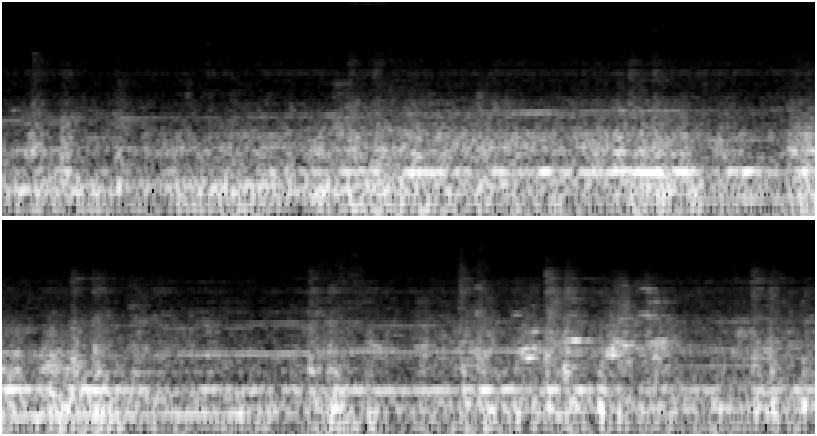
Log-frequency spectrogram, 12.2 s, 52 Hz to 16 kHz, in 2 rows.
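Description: Running sound of a 413-series electric motor car (MoHa 412): a steady low hum from the MT54 traction motors and running gear, with a faint whine above it and scattered clicks from the wheels over rail joints in the second half.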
